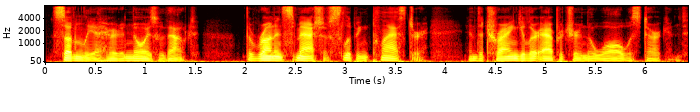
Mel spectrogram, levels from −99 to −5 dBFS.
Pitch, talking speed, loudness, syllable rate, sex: 95 Hz, 205 wpm, -21 LUFS, 6.4 syllables/s, male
